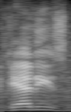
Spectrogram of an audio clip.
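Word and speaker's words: Getty's: every time you stay so Gettys name I get hungry so I hope he's not out on the ice very much tonight because it rhymes with spaghetti and I'm awful hungry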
